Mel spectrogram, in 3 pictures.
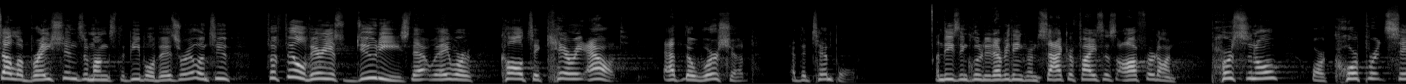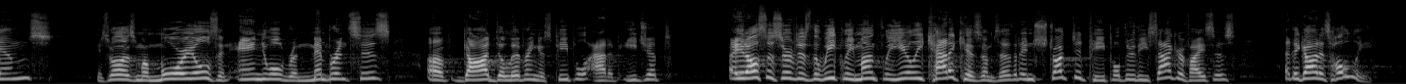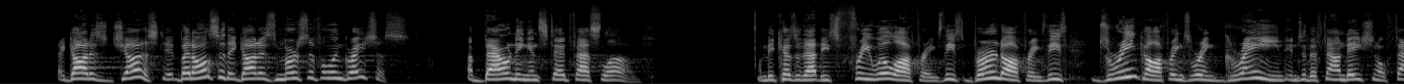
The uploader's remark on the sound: on the morning of November 19, 2023, at Chaffee Crossing Baptist Church in Barling, AR.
